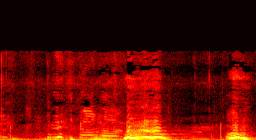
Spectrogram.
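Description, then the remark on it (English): A dog named Mafia gives two short, high-pitched yaps about a second apart, moderately loud, with faint rustling and background noise between them. “Baby, you gotta bark louder.”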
